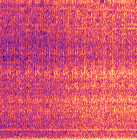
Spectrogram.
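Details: Rover Mini in a freezing garage, engine warm with temperature gauge bang in the middle: smooth, deep, unbroken idle with steady pulse, no misses or ticking; normal warm idle, though heater output only lukewarm.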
